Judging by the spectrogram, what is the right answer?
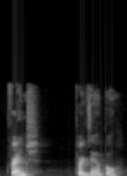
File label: Voice Acting, es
